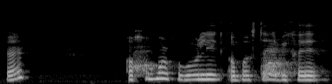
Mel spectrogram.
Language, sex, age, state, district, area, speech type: Assamese, female, 45-60, Assam, Udalguri, rural, spontaneous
